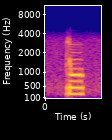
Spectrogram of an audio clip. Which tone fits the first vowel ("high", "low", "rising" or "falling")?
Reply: low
